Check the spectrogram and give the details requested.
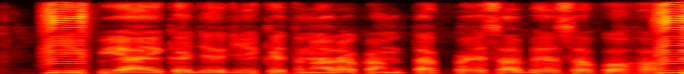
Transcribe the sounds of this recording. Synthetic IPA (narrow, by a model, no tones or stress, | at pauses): juːpiaːiked͡ʒɐɾiekɪt̪naɾɐkəmt̪ɐk̚pɛːsabʱeːsəkoɦɛː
